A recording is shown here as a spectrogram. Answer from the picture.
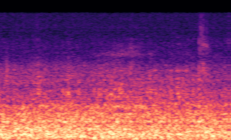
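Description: Steady low road and engine noise of a car driving on a motorway, heard from inside the cabin.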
